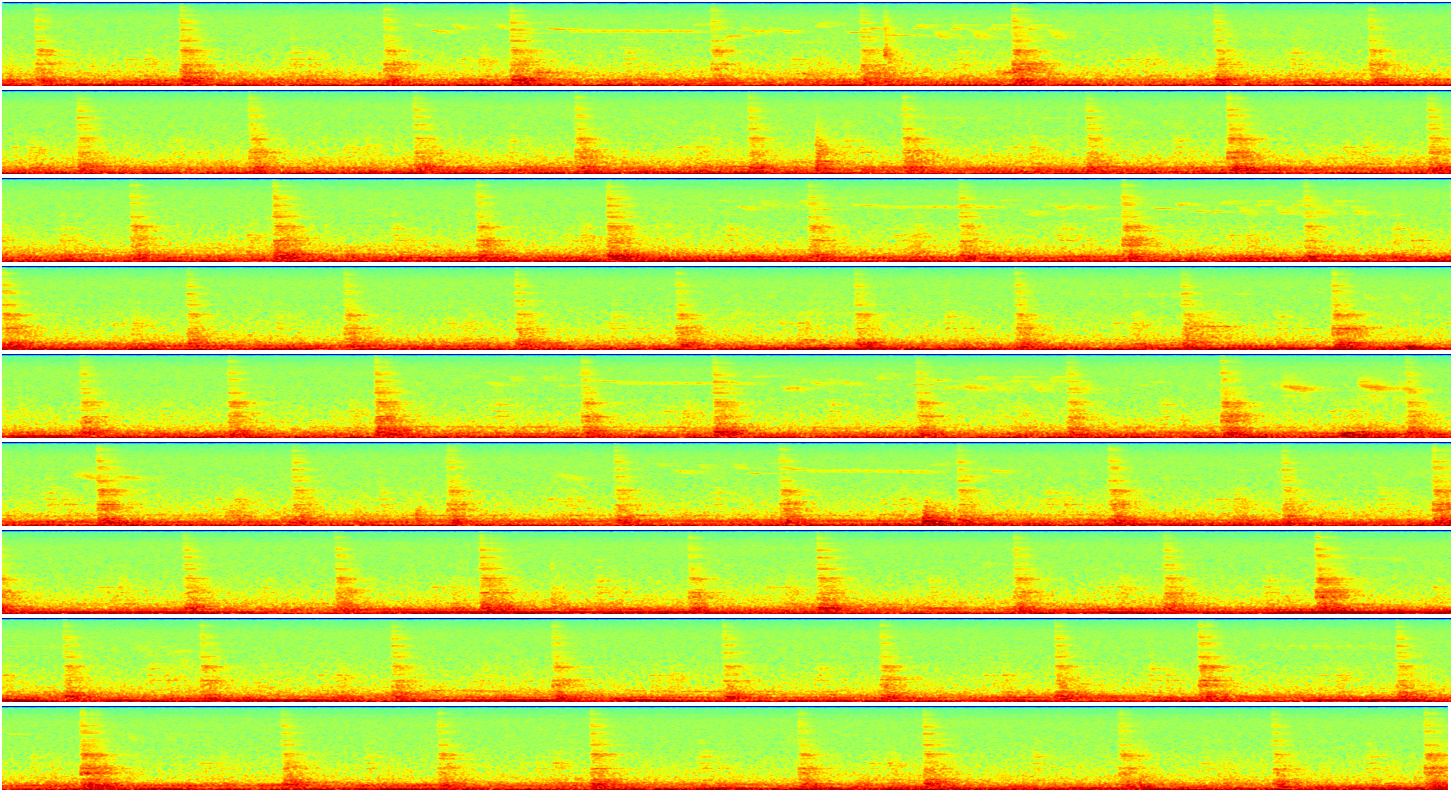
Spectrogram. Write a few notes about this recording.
inside St Mary's parish church ... SASS ... background noise ... traffic ... bird calls ... song ... wren ... collared dove ... song thrush ...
